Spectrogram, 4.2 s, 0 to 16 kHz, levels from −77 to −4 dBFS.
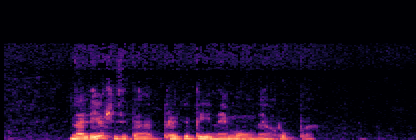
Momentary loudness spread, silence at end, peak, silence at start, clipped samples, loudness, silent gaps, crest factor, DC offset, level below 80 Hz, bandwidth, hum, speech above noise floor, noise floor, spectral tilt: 15 LU; 1 s; -2 dBFS; 0.7 s; under 0.1%; -18 LUFS; none; 18 dB; under 0.1%; -60 dBFS; 11 kHz; none; 41 dB; -59 dBFS; -8 dB/octave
